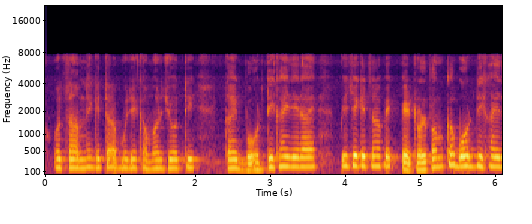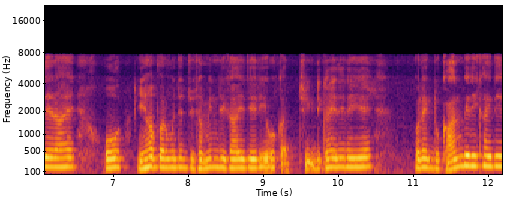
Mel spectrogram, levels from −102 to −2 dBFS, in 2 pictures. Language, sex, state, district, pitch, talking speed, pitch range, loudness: Hindi, male, Uttar Pradesh, Deoria, 170 Hz, 245 wpm, 160-185 Hz, -18 LUFS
